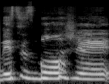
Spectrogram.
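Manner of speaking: mock female Baltimore accent. Retell the one time Kay did say something, imitating Kay's Baltimore accent. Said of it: "her Baltimore accent".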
